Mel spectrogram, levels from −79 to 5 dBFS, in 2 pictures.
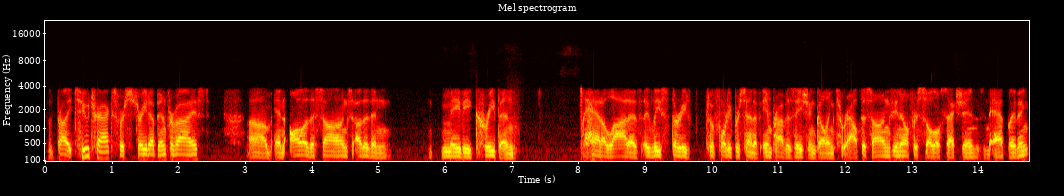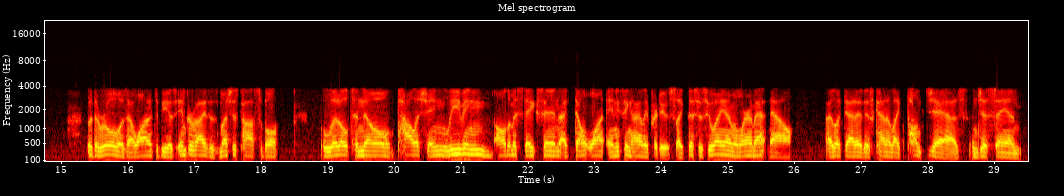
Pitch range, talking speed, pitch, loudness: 85-100 Hz, 190 wpm, 95 Hz, -20 LUFS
